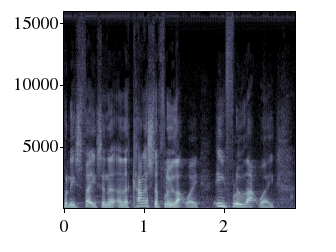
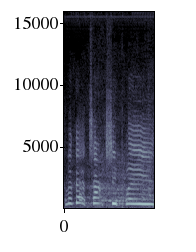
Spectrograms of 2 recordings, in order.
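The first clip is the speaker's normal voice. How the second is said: squeaky, very high helium-like squeaking voice; 3 dB quieter than usual. Speaker recalling friends sucking balloon air and ringing for taxis: squeaky balloon-air voice. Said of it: "having squeaky voices and ringing for taxis".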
